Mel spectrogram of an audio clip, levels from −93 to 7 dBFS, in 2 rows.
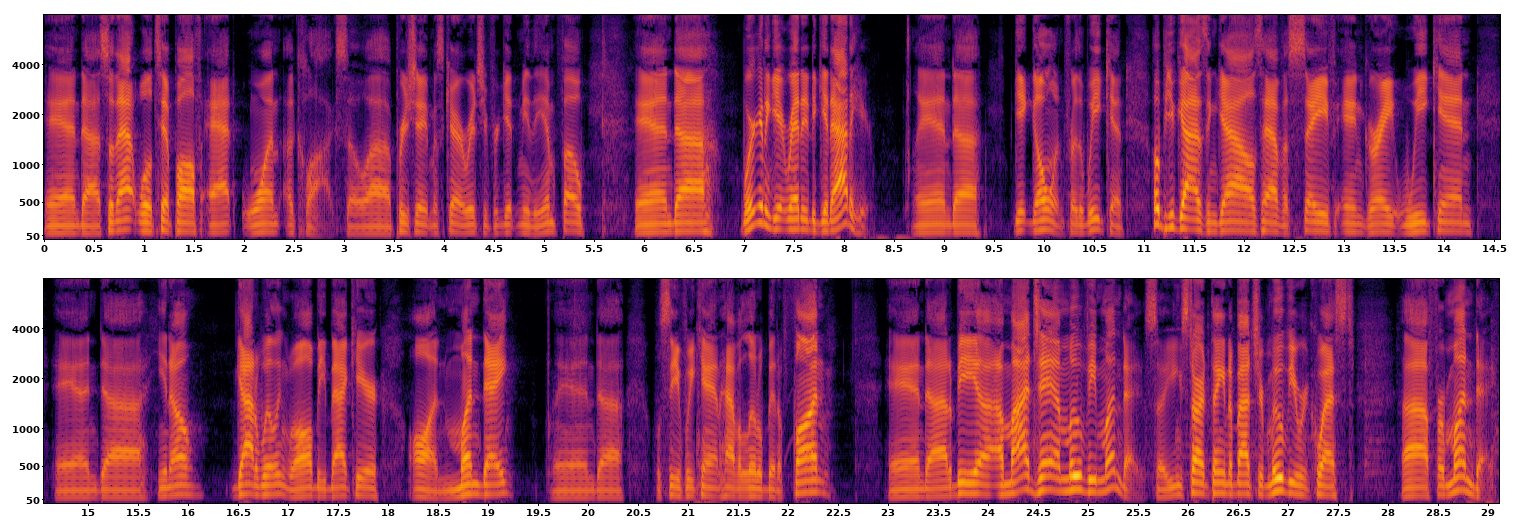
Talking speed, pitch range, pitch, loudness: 205 wpm, 95-125 Hz, 110 Hz, -17 LUFS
